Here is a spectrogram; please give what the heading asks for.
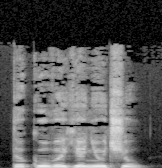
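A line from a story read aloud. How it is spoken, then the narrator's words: Muffled, hollow. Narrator (Russian): глухо сказал он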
